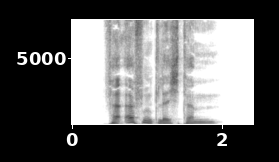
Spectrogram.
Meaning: strong dative masculine/neuter singular of veröffentlicht
- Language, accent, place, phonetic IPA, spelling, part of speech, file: German, Germany, Berlin, [fɛɐ̯ˈʔœfn̩tlɪçtəm], veröffentlichtem, adjective, De-veröffentlichtem.ogg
